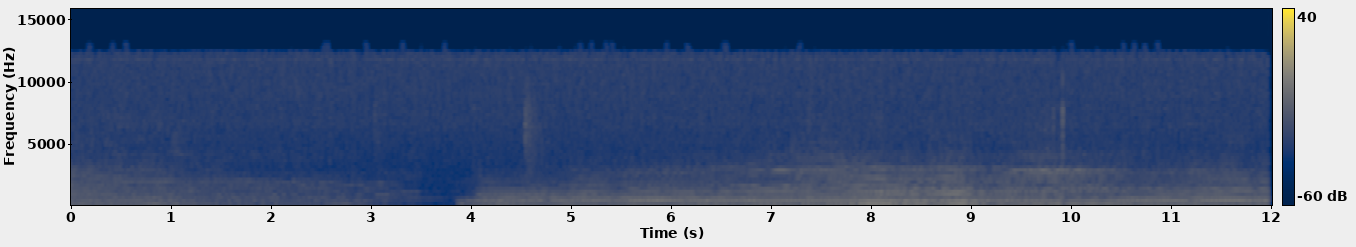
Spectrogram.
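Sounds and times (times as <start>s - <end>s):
orchestra sustained low chord: 0.0s - 12.0s.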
